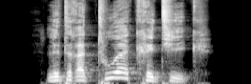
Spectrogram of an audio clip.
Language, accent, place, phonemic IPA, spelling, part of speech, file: German, Germany, Berlin, /ˈlɪtəʁaˈtuːɐ̯ˌkʁɪtɪk/, Literaturkritik, noun, De-Literaturkritik.ogg
- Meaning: literary criticism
